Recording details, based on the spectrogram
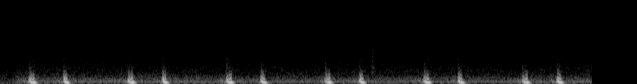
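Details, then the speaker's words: Recorded (Merck) normal heart sounds at the apex, about 60 beats a minute, first sound lower-pitched and somewhat louder than the second; normal heart sounds. "escuchemos primero los ruidos cardíacos normales a nivel de la punta sitio donde el primer ruido cardíaco habitualmente es de tono más bajo y algo más intenso que el segundo"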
